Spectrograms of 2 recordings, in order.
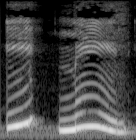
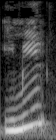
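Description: First: "ايميل" slowly broken as ee, mail; two split syllables. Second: Said in the usual way. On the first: Shown as a demonstration. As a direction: draw out both beats of "ايميل". ("ايميل" ببطء إي ثم ميل) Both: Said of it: "الكلمات اللي على مقطعين".

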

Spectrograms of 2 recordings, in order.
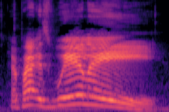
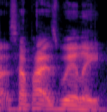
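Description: First: Louder shout, stretching WHEELIE; gleeful call to action; excited cheer. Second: Said in the usual way. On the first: Real, not acted. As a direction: cheer on the stunt. Same words as cheer.

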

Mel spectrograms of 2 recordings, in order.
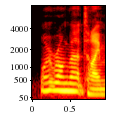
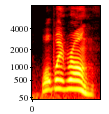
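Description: First: Said in the usual way. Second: High-pitched, baffled demand; raised voice of disbelief; exasperated question. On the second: Real, not acted. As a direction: demand to know what failed. Baffled right after the crash.

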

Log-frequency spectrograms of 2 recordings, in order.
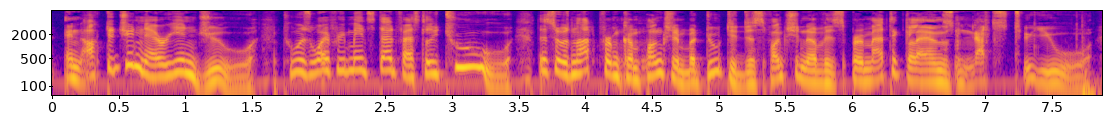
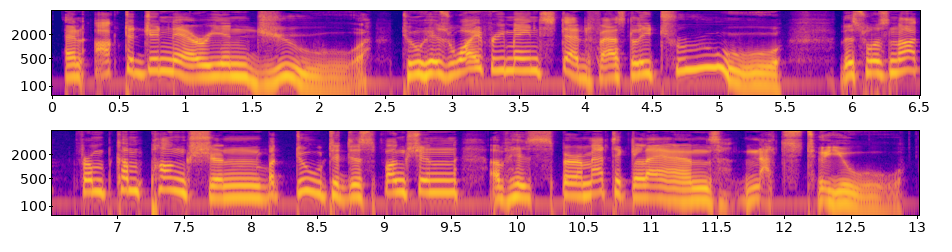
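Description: First: Fast patter without stopping for the rhymes; rapid-fire recitation. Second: Deliberate higher-pitched recitation with stretched rhymes; measured recitation. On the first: Reader rattling off the limerick a second time, rapid-fire. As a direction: race through it, starting high and falling. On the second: Reader's first go at the limerick, measured recitation. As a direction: draw out "true" and linger on "you". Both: Acted.

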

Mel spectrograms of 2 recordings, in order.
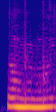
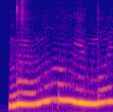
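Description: First: Said in the usual way. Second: Much higher squeaky pretend voice; high cat voice. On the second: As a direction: speak for the cat, whiny. Mock reply voiced for cat.

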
